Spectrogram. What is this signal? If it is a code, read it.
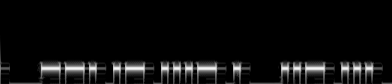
Morse code, heard as a keyed tone, about 20 wpm, 750 Hz. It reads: GAVE US
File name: Morse / 20WPM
